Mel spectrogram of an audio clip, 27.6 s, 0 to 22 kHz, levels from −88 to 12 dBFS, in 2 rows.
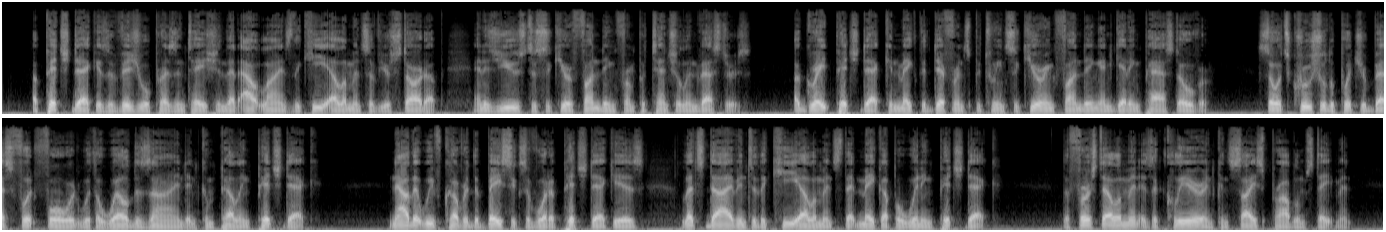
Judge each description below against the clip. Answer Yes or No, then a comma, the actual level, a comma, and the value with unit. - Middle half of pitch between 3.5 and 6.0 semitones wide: No, narrow, 2.4 semitones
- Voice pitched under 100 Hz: Yes, very low, 75 Hz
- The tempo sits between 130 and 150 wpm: No, average, 195 wpm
